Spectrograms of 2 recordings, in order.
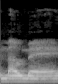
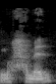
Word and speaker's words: Mohammed: Et je tiens à le prononcer comme ça parce que c'est une marque de respect. Je ne suis pas en train de parler de Mahomet ou de Mohamed, non, c'est Mohammed. Et je ne sais même pas encore si je le prononce assez bien, mais en tout cas, je fais l'effort.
